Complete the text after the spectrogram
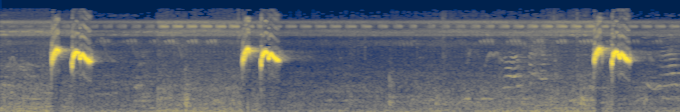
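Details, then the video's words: Caged female bird's morning singing: paired high chirps, each a quick short note followed by a longer sweeping one, repeated three times at irregular gaps of roughly two to three seconds, steady faint hum behind. "เสียงนกร้องเจี๊ยก ๆ ไพเราะมาก"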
